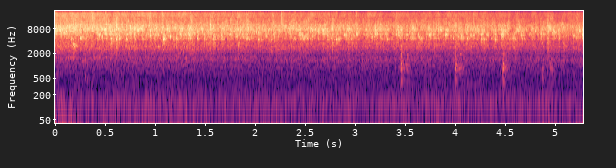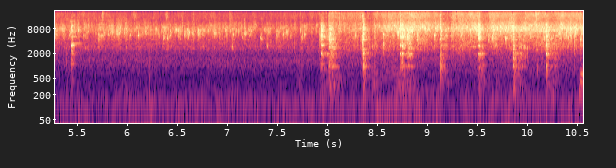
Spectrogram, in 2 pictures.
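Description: Garlic sautéing in a hot pan, onion to follow: a steady bright sizzle with scattered scraping clicks of a utensil stirring, growing busier and louder toward the end, no voices.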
